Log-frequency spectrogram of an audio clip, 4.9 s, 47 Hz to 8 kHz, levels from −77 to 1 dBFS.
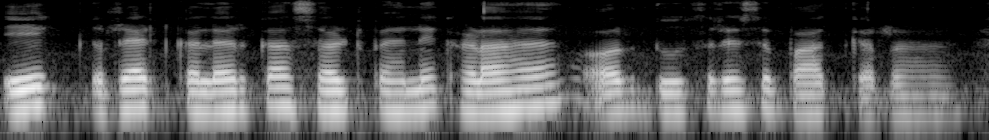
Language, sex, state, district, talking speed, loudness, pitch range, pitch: Hindi, male, Uttar Pradesh, Lucknow, 180 wpm, -17 LUFS, 135-150 Hz, 140 Hz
